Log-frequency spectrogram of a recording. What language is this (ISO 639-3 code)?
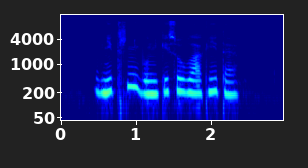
ces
